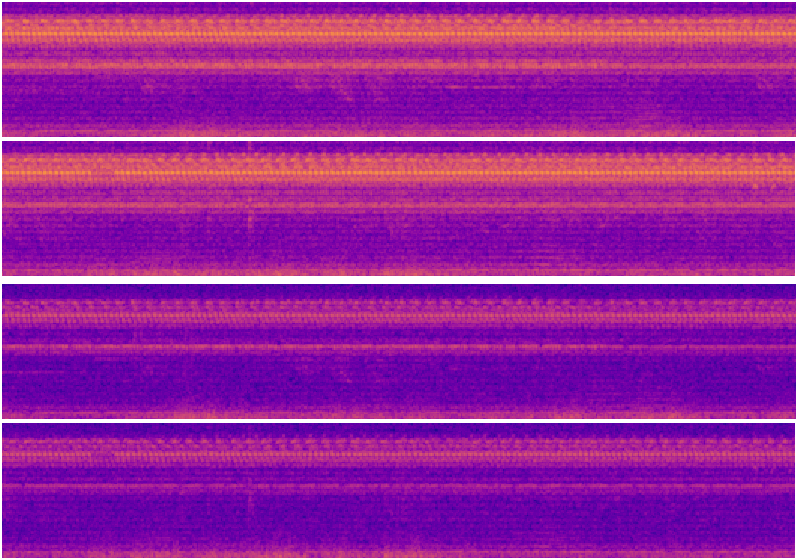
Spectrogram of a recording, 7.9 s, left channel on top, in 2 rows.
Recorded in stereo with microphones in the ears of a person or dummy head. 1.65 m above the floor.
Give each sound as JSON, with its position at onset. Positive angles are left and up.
{"t": 0.0, "sound": "an insect", "side_deg": 30}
